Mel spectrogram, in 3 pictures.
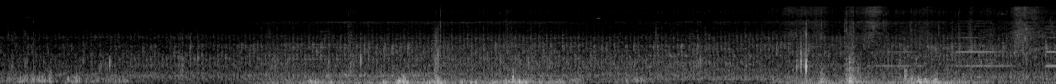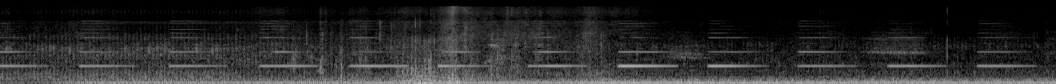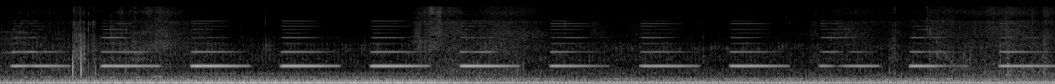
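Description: A 2006 Hyundai Starex van's warning chime beeping steadily about once a second, starting about a third of the way in after a sharp click. Soon after the chime begins, the van's engine starts and settles into a steady low idle.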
